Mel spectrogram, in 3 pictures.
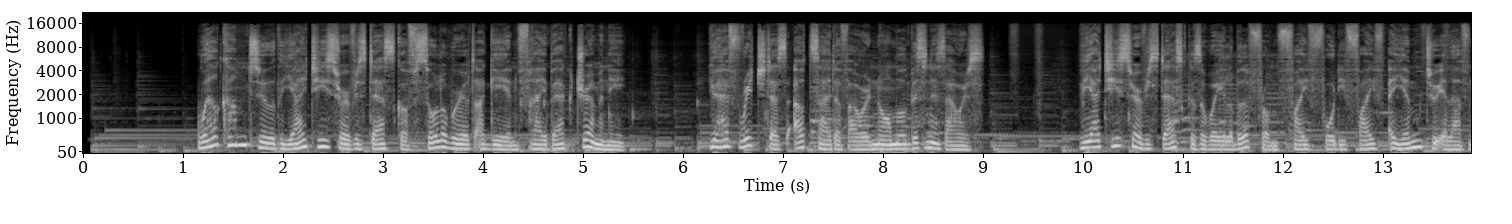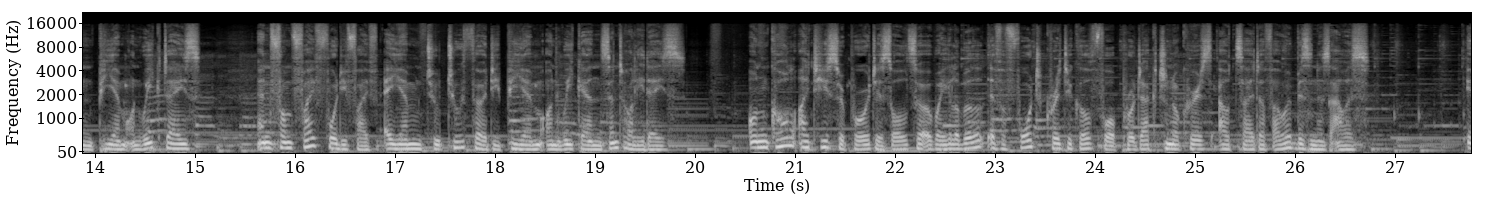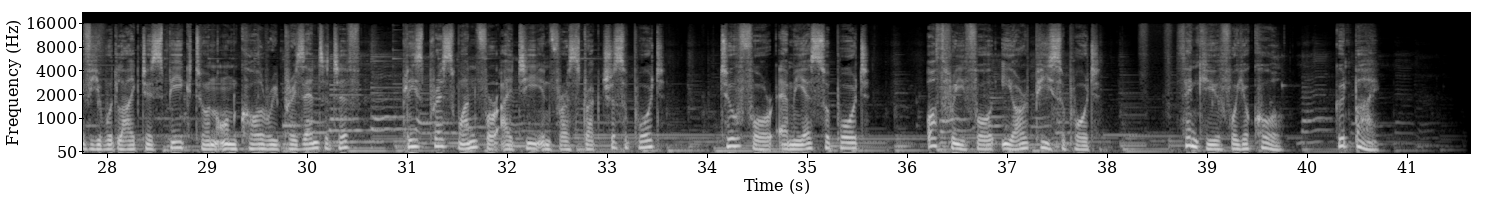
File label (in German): englisch; weibliche sprecherin fuer voice-over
